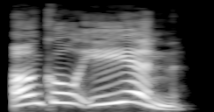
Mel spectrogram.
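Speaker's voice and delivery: put-on high, loud little girl shout; excited kid yell. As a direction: call out like an eager child. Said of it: "Sophie yelled".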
